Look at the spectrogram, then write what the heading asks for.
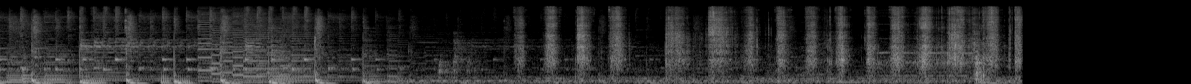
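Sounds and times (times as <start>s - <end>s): fork scraping fried garlic: 5.1s - 10.2s.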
